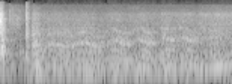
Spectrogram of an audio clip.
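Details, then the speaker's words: Chevy truck with complaint of running rich and hard starting, very cold morning: catches after cranking and stumbles into rough, uneven idle; hard start from false flex-fuel alcohol reading. "oh come on chevy you can start maybe she doesn't want to start i don't really want to give it gas because it's so cold"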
